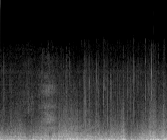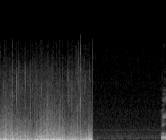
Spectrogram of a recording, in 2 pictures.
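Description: Heavy rain pours down with deep rumbling thunder and gusty noise in Chile's Rio Baker Valley, Patagonia, loud and continuous, then cuts off abruptly into near silence.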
